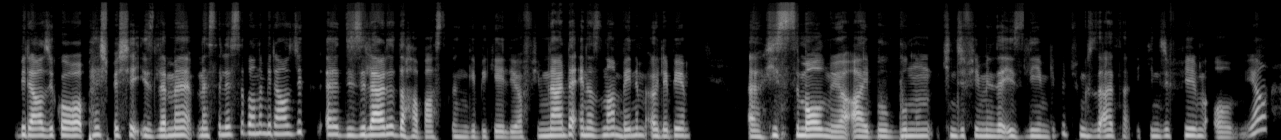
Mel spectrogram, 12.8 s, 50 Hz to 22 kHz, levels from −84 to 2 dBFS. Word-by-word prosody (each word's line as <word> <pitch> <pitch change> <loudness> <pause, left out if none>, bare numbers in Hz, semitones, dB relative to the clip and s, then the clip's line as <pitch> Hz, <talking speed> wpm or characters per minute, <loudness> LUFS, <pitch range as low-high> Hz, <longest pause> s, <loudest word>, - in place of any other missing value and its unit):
birazcık 190 -1 +2
o 185 -1 +6
peş 205 -1 -1
peşe 195 +1 -1
izleme 185 +2 +1
meselesi 210 +6 -2
bana 245 0 0
birazcık, 235 +3 0 0.2
eee, 220 -3 +1
dizilerde 205 +2 +5
daha 160 -6 0
baskın 150 0 -5
gibi 155 0 -8
geliyor. 145 0 -3
Filmlerde 185 +4 +2
en 205 - 0
azından 195 +1 0
benim 195 +2 -1
öyle 175 -1 -1
bir, 185 -2 0 0.6
eee, 165 - +4
hissim 195 +6 +1
olmuyor. 180 -6 +5
Ay, 160 -2 +2
bu 160 -3 -3
bunun 175 0 -1
2. 180 -2 -4
filmini 175 -2 -2
de 160 -3 +1
izleyeyim 165 0 -3
gibi 175 +8 -14
çünkü 190 -3 -5
zaten 175 0 -3
2. 170 +1 -7
film 185 +1 -2
olmuyor. 185 - -5
180 Hz, 170 wpm, -24 LUFS, 165-200 Hz, 0.6 s, o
